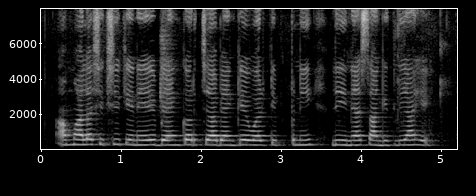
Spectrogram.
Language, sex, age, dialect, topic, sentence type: Marathi, female, 18-24, Standard Marathi, banking, statement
